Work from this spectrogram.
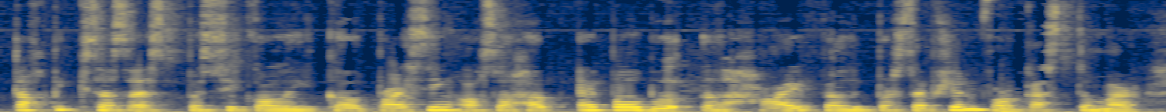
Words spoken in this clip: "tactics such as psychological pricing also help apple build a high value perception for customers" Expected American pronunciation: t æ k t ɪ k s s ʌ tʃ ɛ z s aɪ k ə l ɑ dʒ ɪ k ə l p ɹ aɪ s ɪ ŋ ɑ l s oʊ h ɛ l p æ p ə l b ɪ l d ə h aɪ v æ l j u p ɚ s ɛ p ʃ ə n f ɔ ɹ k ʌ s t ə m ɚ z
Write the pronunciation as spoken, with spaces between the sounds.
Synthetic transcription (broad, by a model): t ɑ k t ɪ k s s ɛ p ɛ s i k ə l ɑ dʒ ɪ k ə l p ɹ aɪ s ɪ ŋ ɑ l s oʊ h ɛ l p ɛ p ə l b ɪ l ə h aɪ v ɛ l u p ɚ s ɛ p ʃ ə n f ɔ ɹ k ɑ s t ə m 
